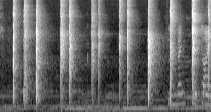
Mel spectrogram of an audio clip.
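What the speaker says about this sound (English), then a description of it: "clap your hands" Sharp hand claps in an irregular rhythm over a steady low musical drone, about a dozen crisp claps spaced unevenly, close and fairly loud.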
